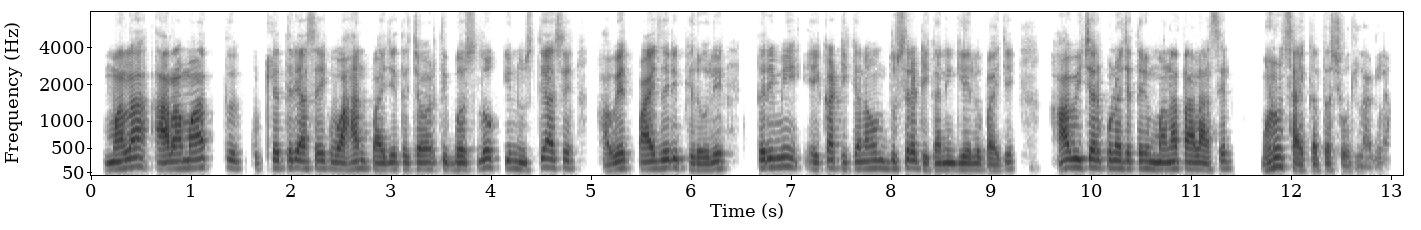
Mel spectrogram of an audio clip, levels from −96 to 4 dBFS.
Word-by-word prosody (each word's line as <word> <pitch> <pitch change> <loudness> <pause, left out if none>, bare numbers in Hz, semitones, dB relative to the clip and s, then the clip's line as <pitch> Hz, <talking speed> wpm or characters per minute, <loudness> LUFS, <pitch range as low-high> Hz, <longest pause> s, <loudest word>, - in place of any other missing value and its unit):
मला 130 +7 +5 0.3
आरामात 140 +5 +3
कुठल्यातरी 140 +2 -3
असं 135 0 +1
एक 140 - -2
वाहन 125 +2 +2
पाहिजे. 120 +1 +1
त्याच्यावरती 120 +1 -2
बसलो, 120 +6 +1
की 140 - -2
नुसते 125 +4 -3
असे 145 -2 0 0.3
हवेत 125 +8 +2
पाय 125 +1 +4
जरी 150 +3 +1
फिरवले, 115 +3 0 0.4
तरी 150 +2 +3
मी 165 0 -1 0.2
एका 145 +5 -1
ठिकाणाहून 130 +3 -2
दुसऱ्या 140 +2 0
ठिकाणी 115 +1 0
गेलो 115 -1 0
पाहिजे. 115 +5 -3 0.5
हा 145 - +6
विचार 150 0 +3
कुणाच्यातरी 135 -1 0
मनात 125 +1 +2
आला 120 -1 +5
असेल. 115 +5 -3 0.3
म्हणून 165 +1 +2
सायकलचा 105 -11 -1
शोध - - -10
लागला. - - -15
135 Hz, 155 wpm, -24 LUFS, 120-145 Hz, 0.5 s, हा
